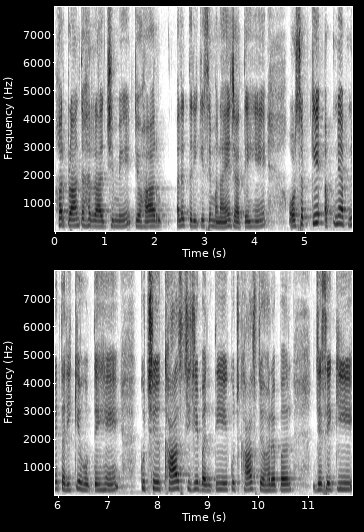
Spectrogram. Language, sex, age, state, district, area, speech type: Hindi, female, 45-60, Madhya Pradesh, Ujjain, urban, spontaneous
